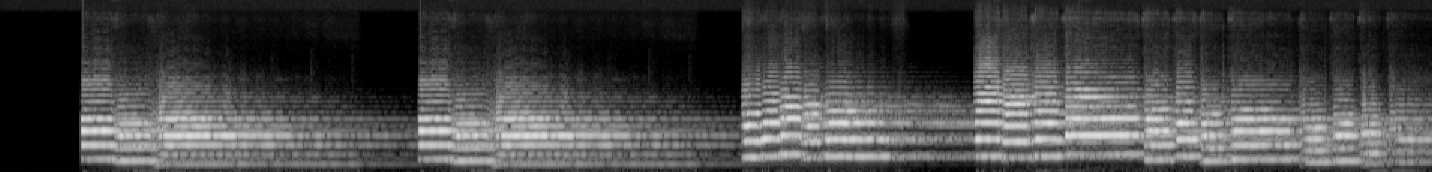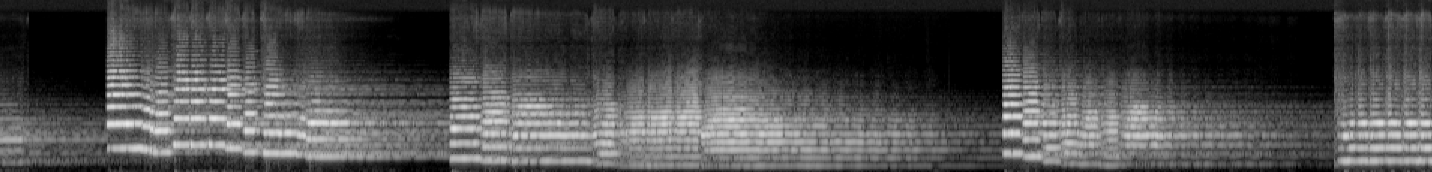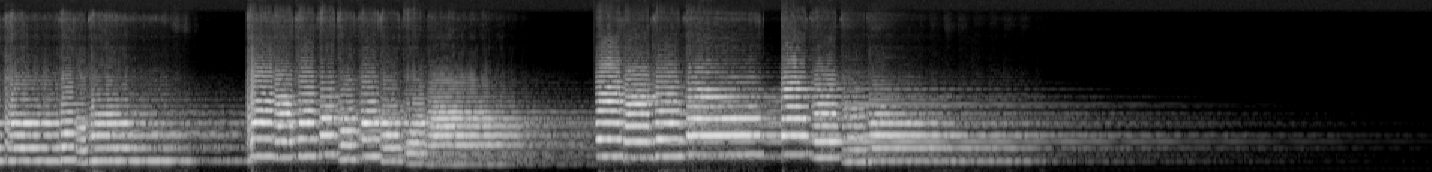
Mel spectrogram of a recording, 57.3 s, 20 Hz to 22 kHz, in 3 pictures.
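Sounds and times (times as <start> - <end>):
melancholy street flugelhorn melody: 1.1 - 54.3.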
